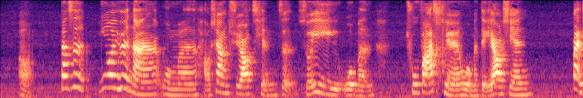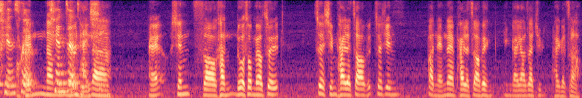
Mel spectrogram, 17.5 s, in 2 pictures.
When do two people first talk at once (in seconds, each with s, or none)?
9.0 s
